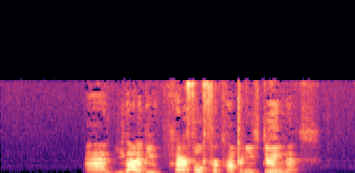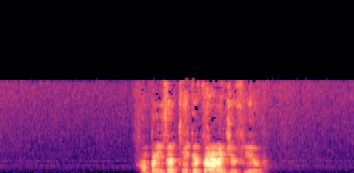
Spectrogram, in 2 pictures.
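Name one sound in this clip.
A man speaks calmly and close by, in short bursts with pauses.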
